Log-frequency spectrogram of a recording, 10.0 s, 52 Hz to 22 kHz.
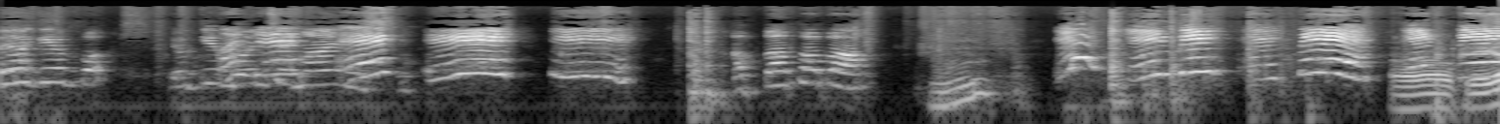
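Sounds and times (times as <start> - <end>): toddler speaking: 0.0 - 4.3, 7.0 - 10.0
toddler vocal sounds: 1.5 - 4.4, 6.6 - 10.0.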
